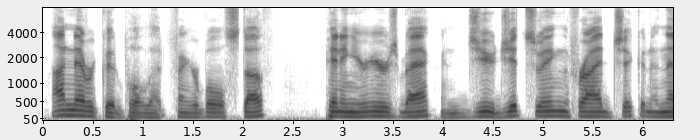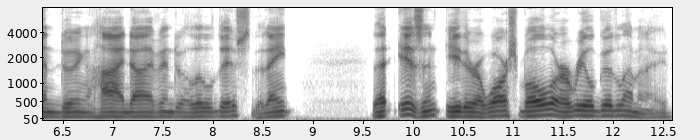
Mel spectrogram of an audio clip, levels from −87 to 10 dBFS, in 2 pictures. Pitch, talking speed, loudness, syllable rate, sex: 115 Hz, 185 wpm, -19 LUFS, 4.7 syllables/s, male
